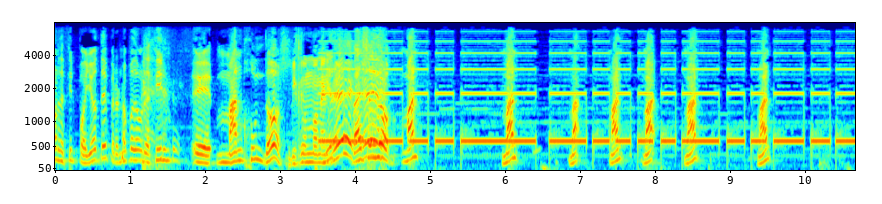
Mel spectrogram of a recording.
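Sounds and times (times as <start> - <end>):
speech: 0.0 - 5.2, 6.0 - 8.8, 9.4 - 9.7
steady high-pitched censor bleep: 4.1 - 10.6.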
